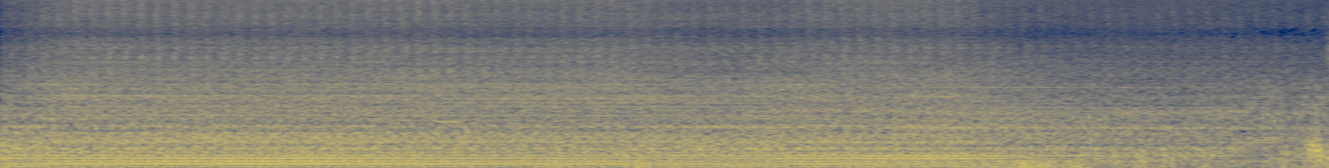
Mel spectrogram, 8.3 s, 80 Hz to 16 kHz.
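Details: Ticking at idle on a rebuilt 2016 Chrysler Town and Country, 3.6L VVT, about 5k miles, still on original oil (about 1 year), after a driver-side front-end accident; steady idle with a quick light tick, three or four a second, source not pinned down.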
